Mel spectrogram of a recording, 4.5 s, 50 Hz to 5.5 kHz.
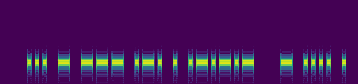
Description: Morse code, heard as a keyed tone, about 25 wpm, 600 Hz. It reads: STORE. THE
